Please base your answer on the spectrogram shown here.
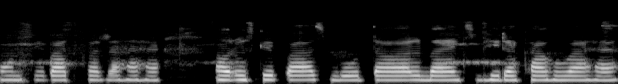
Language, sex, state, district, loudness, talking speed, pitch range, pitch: Hindi, female, Uttar Pradesh, Ghazipur, -16 LUFS, 145 wpm, 200-205 Hz, 200 Hz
